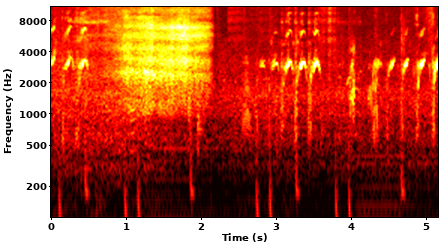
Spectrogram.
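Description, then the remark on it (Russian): A mute swan gives a series of short, throaty, nasal calls in an uneven rhythm, at first over a steady breathy rushing noise that cuts off partway through, then on their own. “Слушайте, лебедь-шипун.”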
